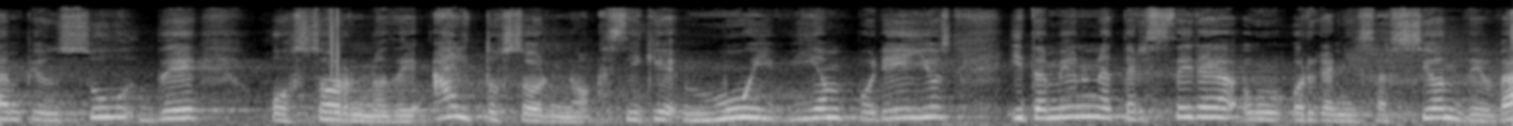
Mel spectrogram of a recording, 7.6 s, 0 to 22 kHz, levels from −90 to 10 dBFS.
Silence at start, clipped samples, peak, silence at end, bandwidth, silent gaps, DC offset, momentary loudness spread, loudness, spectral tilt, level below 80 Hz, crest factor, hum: 0 s; under 0.1%; 0 dBFS; 0 s; 17 kHz; none; under 0.1%; 6 LU; -19 LUFS; -5 dB/octave; -46 dBFS; 18 dB; none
